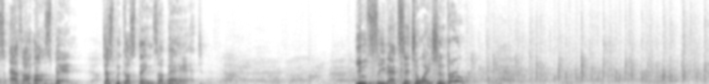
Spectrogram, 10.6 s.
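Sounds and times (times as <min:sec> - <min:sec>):
speech: 0:00.0 - 0:03.1, 0:05.3 - 0:07.2
audience hand clapping: 0:06.7 - 0:10.6.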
